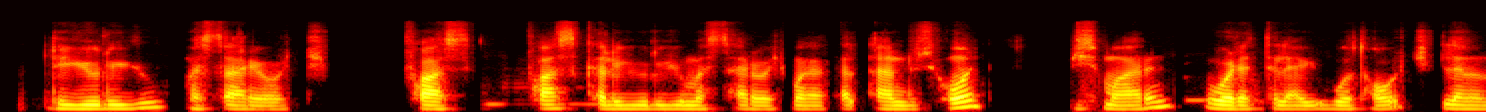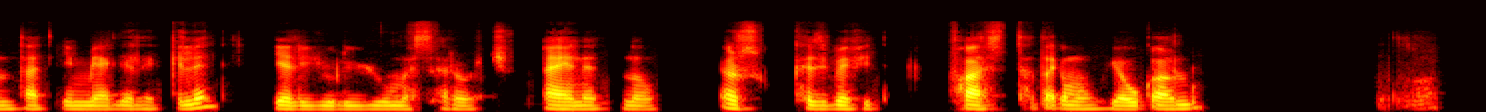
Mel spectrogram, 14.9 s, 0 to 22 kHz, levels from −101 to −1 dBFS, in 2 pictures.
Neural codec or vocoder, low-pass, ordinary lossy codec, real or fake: autoencoder, 48 kHz, 128 numbers a frame, DAC-VAE, trained on Japanese speech; 9.9 kHz; AAC, 48 kbps; fake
